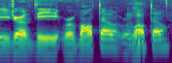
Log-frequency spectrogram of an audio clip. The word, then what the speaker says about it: Revuelto: So when you look at because you said you drove the Revuelto? Revuelto. Yeah, and when you think pronounce I'm it, I was saying it like, right.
